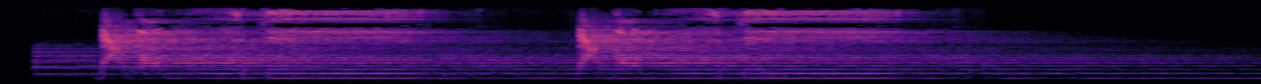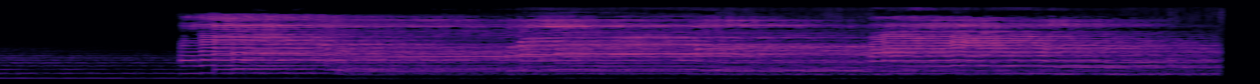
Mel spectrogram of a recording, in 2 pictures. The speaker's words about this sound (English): And I think …'s Yakaguri sounds even more alien, don't you think? Sounds like an alien language.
